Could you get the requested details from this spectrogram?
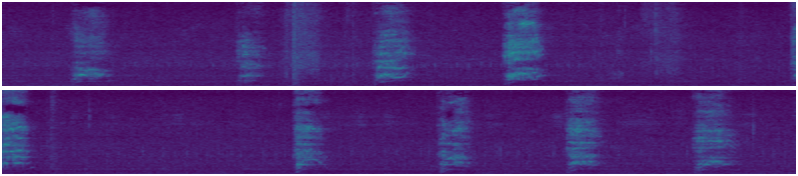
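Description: Nine short, soft cough bursts at irregular intervals over about twelve seconds, with faint low room noise.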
